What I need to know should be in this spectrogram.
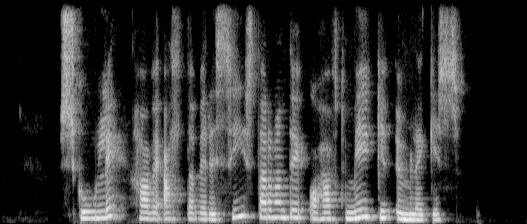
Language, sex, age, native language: Icelandic, female, 20-29, Icelandic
